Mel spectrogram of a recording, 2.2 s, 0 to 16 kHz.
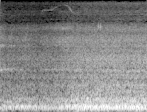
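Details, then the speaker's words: LBZ Duramax diesel truck cruising through town after a 5-inch straight-pipe exhaust install, joints checked with no exhaust leaks: low smooth even rumble, quiet in the cab, no drone or leak ticking; normal quiet cruise. "So, just cruising through town now. Nice and quiet."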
